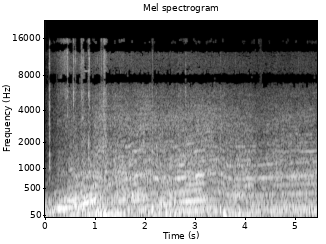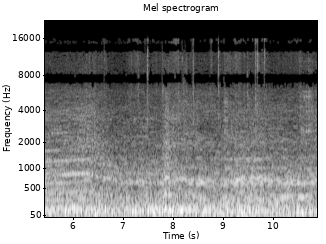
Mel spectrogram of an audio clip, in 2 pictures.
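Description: Ferrari 812 Superfast's V12 engine heard from inside the cabin, accelerating hard with its pitch climbing over the first few seconds. After that it eases back and runs steadily at cruising speed.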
